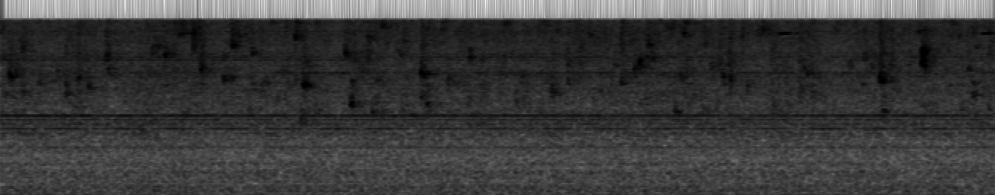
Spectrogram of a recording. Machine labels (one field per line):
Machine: pump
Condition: normal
